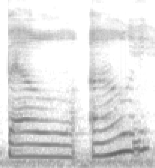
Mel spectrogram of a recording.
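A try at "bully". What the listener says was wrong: Well, that's belly right here. So we know that E makes that eh sound, so we know that U is not.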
